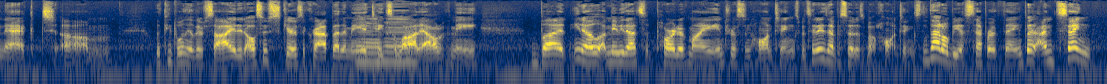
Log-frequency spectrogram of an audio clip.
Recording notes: in the car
